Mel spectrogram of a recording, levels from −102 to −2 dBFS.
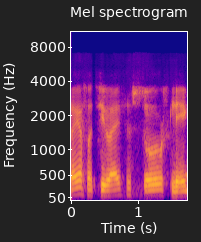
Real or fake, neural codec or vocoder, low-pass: fake; codec, 16 kHz, 2 kbps, X-Codec, HuBERT features, trained on balanced general audio; 7.2 kHz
